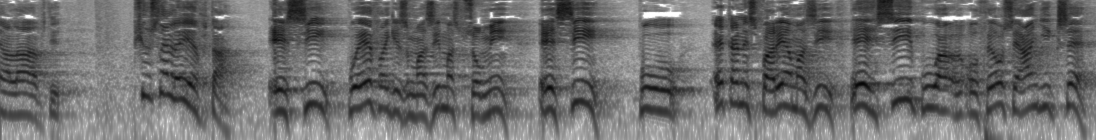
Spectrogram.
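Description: A high-pitched man delivers a sermon with fervent, insistent repetition. His loudness swings from hushed asides to emphatic calls. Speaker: preacher.

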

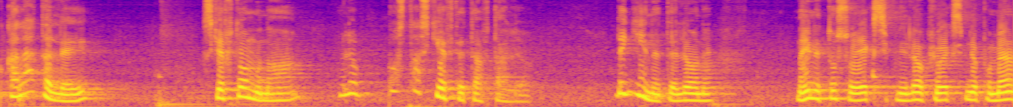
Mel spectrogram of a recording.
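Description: A middle-aged man whose mellow voice sits high gives a wandering testimony of his faith at church. He retells it with "I say" repeated over and over, and long reverb rings through the echoey hall.

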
